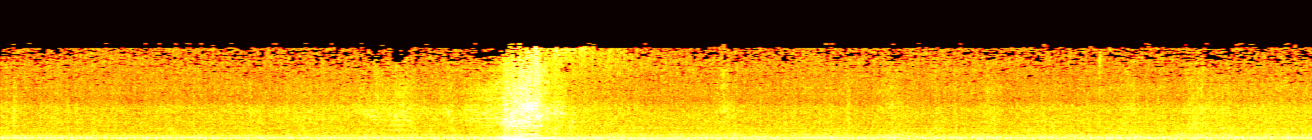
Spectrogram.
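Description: Steady road and engine noise of a car driving at speed, heard from inside the car. About five seconds in, another vehicle passes close by: a brief loud rush whose pitch falls as it goes past, then fades.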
